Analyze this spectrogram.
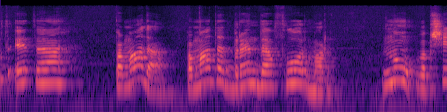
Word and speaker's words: Flormar: Помада от бренда Flormar. Ну, вообще, я вот сейчас включила и думала, на какой слог ставить ударение. Девушка-турчанка произносила как Flormar. Flormar. Ну, то есть, как бы ударение на первый слог, вроде как.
